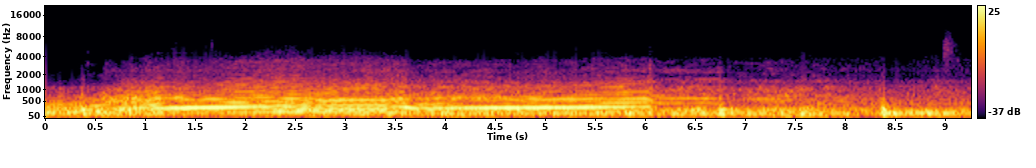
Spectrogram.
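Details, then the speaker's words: Infiniti G37 on first drive after repair and transmission fluid service, Drive sport mode, hard throttle: revs climb smoothly, clean upshift near four seconds, even pull, no warning lights, normal temperature; healthy engine and gearbox. "I would say that's a working engine to me if I don't say so myself drives good no warning lights temp is nice and good"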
